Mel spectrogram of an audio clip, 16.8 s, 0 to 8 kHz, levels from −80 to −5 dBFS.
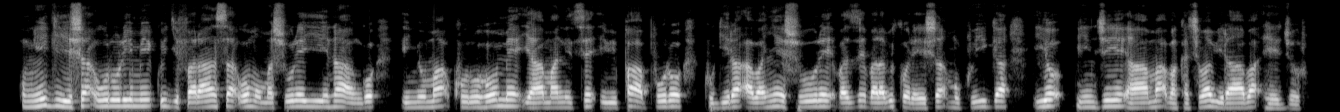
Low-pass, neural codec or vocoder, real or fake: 7.2 kHz; none; real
